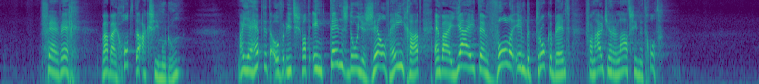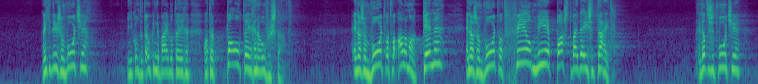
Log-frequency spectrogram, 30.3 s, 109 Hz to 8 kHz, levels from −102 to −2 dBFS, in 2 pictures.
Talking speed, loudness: 155 wpm, -31 LUFS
